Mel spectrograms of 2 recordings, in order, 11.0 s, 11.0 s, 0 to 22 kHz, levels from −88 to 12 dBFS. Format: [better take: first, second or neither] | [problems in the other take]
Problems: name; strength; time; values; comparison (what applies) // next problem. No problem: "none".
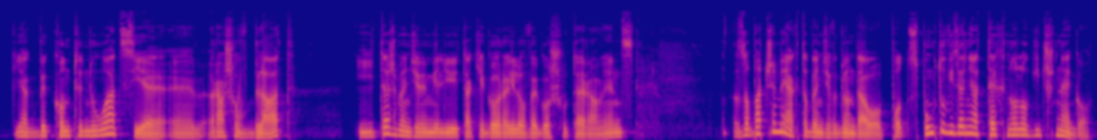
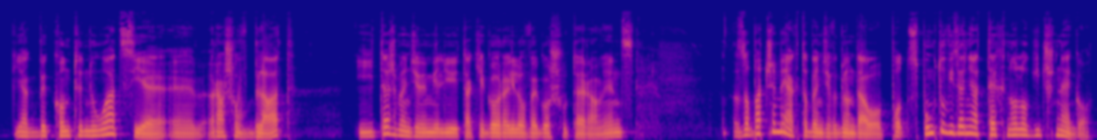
neither | none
